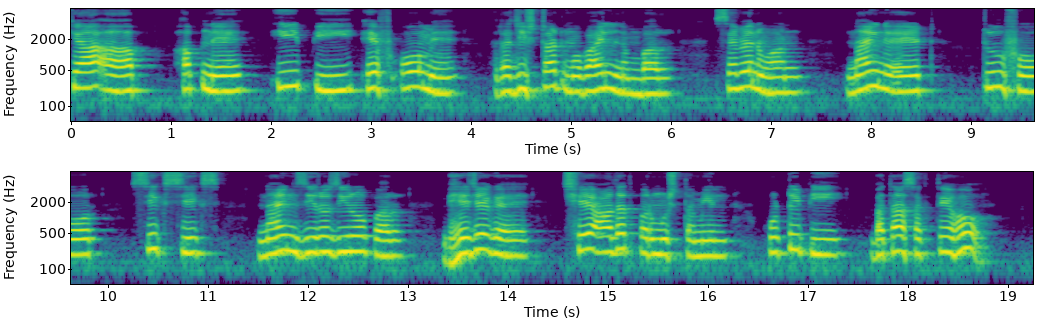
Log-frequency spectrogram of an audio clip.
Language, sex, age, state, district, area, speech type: Urdu, male, 30-45, Delhi, South Delhi, urban, read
